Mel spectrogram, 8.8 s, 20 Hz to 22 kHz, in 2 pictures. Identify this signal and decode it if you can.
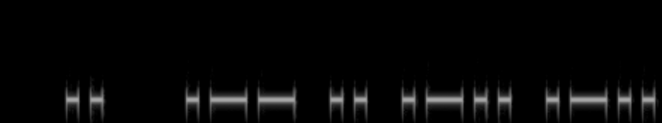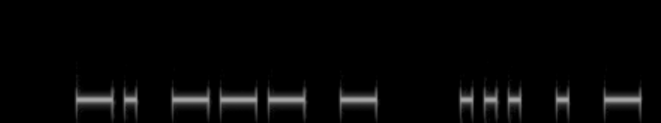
Morse code, heard as a keyed tone, about 15 wpm, 700 Hz. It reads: I WILL NOT SET
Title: Sentences from Top 1000 Words - Review Part 1 - 15wpm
